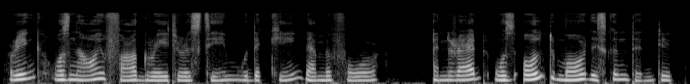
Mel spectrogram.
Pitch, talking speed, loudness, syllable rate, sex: 210 Hz, 165 wpm, -20 LUFS, 4.6 syllables/s, female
